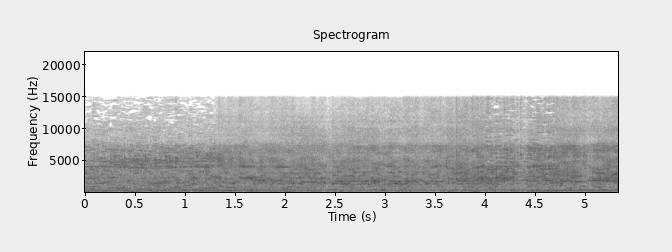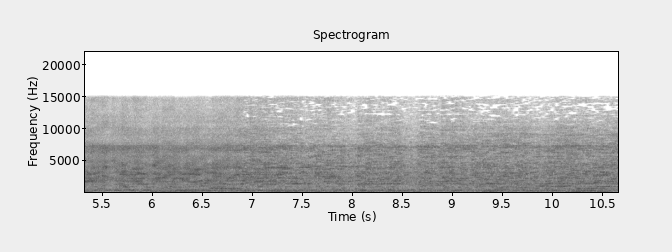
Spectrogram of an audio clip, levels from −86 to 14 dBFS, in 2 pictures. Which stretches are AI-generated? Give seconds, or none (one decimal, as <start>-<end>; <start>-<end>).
1.3-4.0; 4.7-6.9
